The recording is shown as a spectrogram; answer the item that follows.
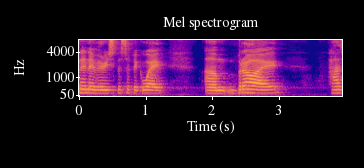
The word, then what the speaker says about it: braai: Alright, so let's move on to the individual pronunciation of these sounds as well as some vocabulary to accompany them. I, braai, braai.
